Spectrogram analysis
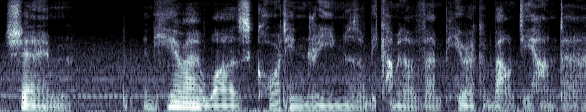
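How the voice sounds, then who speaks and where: A man doing in-character game commentary with a dry, wordy, sardonic manner, often dropping into a breathy murmur. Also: sits low, measured pace, noisy background. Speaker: role-playing let's player. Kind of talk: in-character game commentary, musing aloud and reading text. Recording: game music behind. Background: video game music.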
